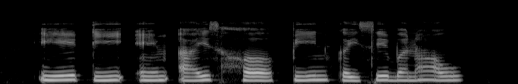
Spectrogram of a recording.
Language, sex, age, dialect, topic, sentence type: Chhattisgarhi, female, 31-35, Northern/Bhandar, banking, question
